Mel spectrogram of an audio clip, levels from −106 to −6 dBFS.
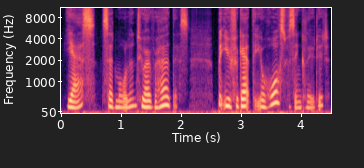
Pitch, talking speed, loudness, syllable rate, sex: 215 Hz, 185 wpm, -20 LUFS, 5.5 syllables/s, female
